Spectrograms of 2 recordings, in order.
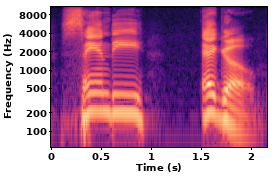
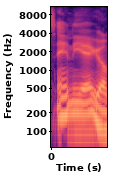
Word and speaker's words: San Diego: giggle on the inside every time you pronounce San Diego as sandy I go hey man I lived there let's just say this weekend sometimes I say it's San Diego man what I'm gonna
